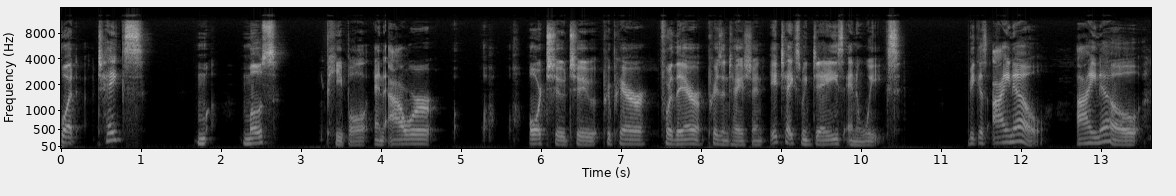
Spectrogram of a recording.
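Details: Adult man who stutters, describing blocks; repetitions audible; stuttering.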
